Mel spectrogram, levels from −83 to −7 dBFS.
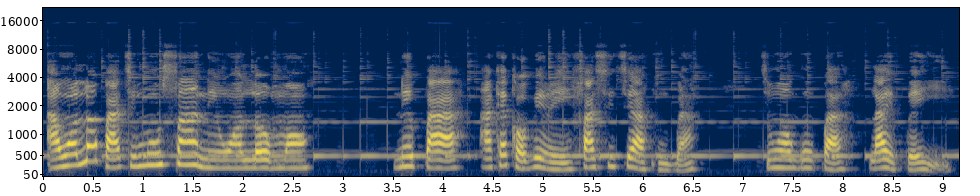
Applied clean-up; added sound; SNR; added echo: none; Bell; 17 dB; none.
